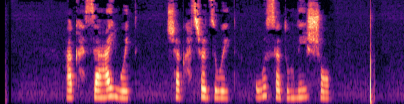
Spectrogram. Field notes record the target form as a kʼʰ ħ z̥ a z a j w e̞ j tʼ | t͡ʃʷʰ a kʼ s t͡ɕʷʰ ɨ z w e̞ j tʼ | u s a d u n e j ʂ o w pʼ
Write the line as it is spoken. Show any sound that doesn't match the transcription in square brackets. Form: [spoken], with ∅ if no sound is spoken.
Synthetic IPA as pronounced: a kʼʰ ħ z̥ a [ʕ] a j w e̞ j tʼ | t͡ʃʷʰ a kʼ [ħ] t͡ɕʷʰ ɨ [d͡z] w e̞ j tʼ | u s a d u n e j ʂ o w pʼ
